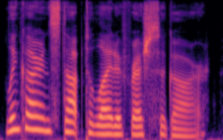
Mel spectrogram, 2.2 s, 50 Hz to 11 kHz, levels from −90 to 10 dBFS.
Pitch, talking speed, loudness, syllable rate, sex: 220 Hz, 190 wpm, -15 LUFS, 5.5 syllables/s, female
